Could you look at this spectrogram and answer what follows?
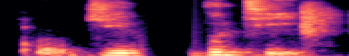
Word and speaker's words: Djibouti: Djibouti.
